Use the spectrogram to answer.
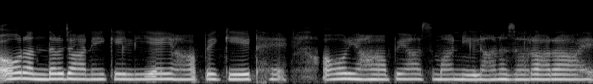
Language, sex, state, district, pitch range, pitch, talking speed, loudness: Hindi, female, Odisha, Malkangiri, 230-245 Hz, 235 Hz, 180 wpm, -16 LUFS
